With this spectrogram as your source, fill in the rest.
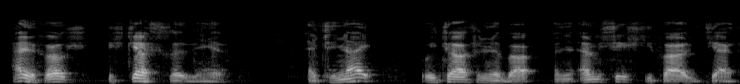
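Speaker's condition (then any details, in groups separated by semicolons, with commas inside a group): Mouth cancer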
